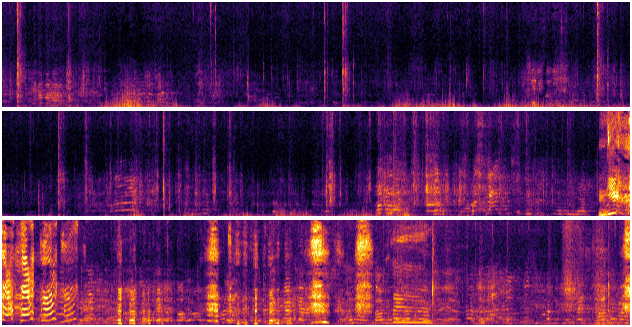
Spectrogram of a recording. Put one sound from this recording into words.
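A crowd of men shouts and yells agitatedly outdoors, growing louder and more frantic.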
